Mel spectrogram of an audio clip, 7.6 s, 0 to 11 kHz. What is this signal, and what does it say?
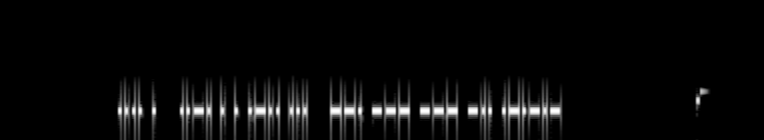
Morse code, heard as a keyed tone, about 34 wpm, 700 Hz. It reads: HE FEELS GOOD.
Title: Additional Easy Phrases 35wpm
